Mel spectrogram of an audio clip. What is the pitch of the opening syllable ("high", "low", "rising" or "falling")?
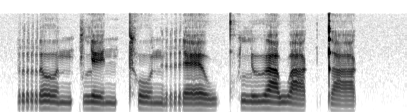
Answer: low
